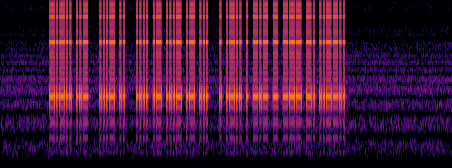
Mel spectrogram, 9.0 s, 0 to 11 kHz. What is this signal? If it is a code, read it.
Morse code (with Esperanto letters), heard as electronic beeps, machine-sent, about 36 wpm, 1550 Hz. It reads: ĈU VI HAVAS ELEKTON?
